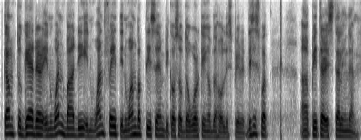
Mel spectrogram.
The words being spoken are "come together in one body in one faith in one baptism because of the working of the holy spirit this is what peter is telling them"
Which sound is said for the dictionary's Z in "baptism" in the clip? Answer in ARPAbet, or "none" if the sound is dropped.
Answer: S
